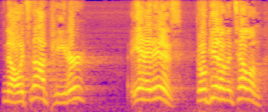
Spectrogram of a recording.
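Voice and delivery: hammed-up urgent back-and-forth; mock freak-out. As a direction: act out a flustered, excited exchange. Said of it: "freaks out and goes".

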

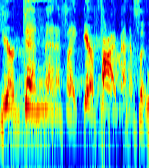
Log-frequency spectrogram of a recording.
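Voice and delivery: high, loud scolding; scolding parent. Retold or imitated. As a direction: snap at the late kid like an angry parent. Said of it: "But if you lead with".

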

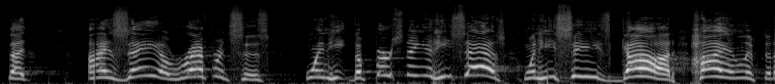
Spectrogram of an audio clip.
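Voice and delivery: high, loud, slowed preaching shout; fiery preaching. Acted. Pastor pressing the church about Isaiah's first words, fiery preaching. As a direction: drive the point home to the pews.

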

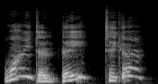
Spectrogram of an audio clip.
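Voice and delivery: small Roo asking with wide eyes; little Roo. A narrator's reading. Roo voiced high.

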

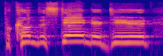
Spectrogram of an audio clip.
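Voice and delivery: high, loud sing-song mockery of the company name; mocking friends. Buddies texting the coach to tease him, mocking. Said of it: "they're like".

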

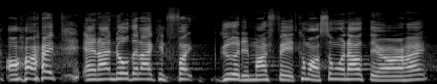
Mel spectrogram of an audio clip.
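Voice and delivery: high, loud, driving sermon delivery; fired-up preaching. Real, not acted. Preacher urging the church to fight for faith, fired-up preaching. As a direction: preach it with rising force, punching key words.

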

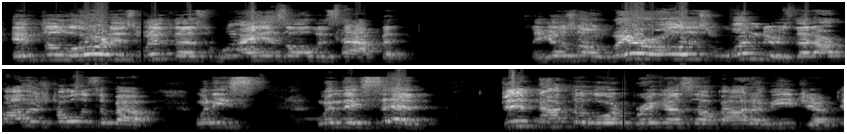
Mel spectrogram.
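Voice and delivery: loud, indignant questioning; angry Gideon. Retold or imitated. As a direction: Gideon protesting in disbelief at the angel. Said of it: "you can see that he's kinda angry".

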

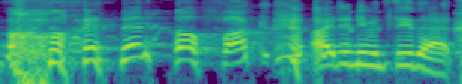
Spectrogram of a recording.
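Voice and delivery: high-pitched, cracking up; real laughing disbelief. Real, not acted. Co-host discovers the absurd last line of the passage, laughing in disbelief. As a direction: laugh through the words as it dawns on you.

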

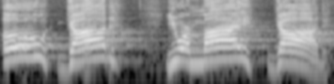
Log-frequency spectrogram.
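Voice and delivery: loud, slow declaration, each word held; crying out. Acted. David claims God in the wilderness, crying out boldly. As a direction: cry it out as a bold claim of trust. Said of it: "David cries out".

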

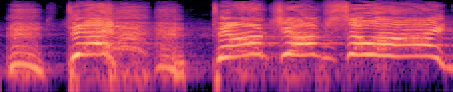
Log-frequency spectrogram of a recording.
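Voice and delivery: very high, loud mock shriek; screeched falsetto imitation, drawn out at the end; mimicked mom yell. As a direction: parody a mom hollering a warning. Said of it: "Telling someone not to jump high".

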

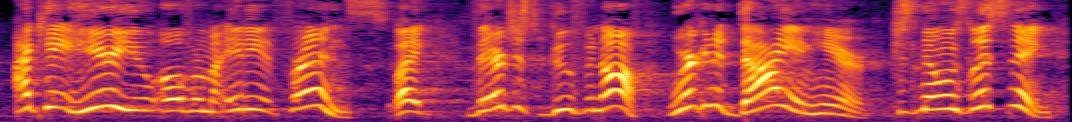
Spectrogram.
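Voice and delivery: fretting that they will die in there; panicky complaint. Retold or imitated.

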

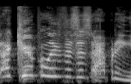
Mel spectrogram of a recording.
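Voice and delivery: hammed-up frustration at a disagreement; frustrated. Pastor acting himself arguing with his wife, high exasperation. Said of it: "you get all frustrated".

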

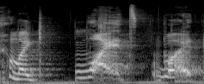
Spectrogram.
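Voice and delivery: high, airy laugh then squeaky "what? what?"; can't believe it happened, pitch shooting up; laughing disbelief. Real, not acted. Mother recalling giving birth roadside, high incredulous laughing "what?".

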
